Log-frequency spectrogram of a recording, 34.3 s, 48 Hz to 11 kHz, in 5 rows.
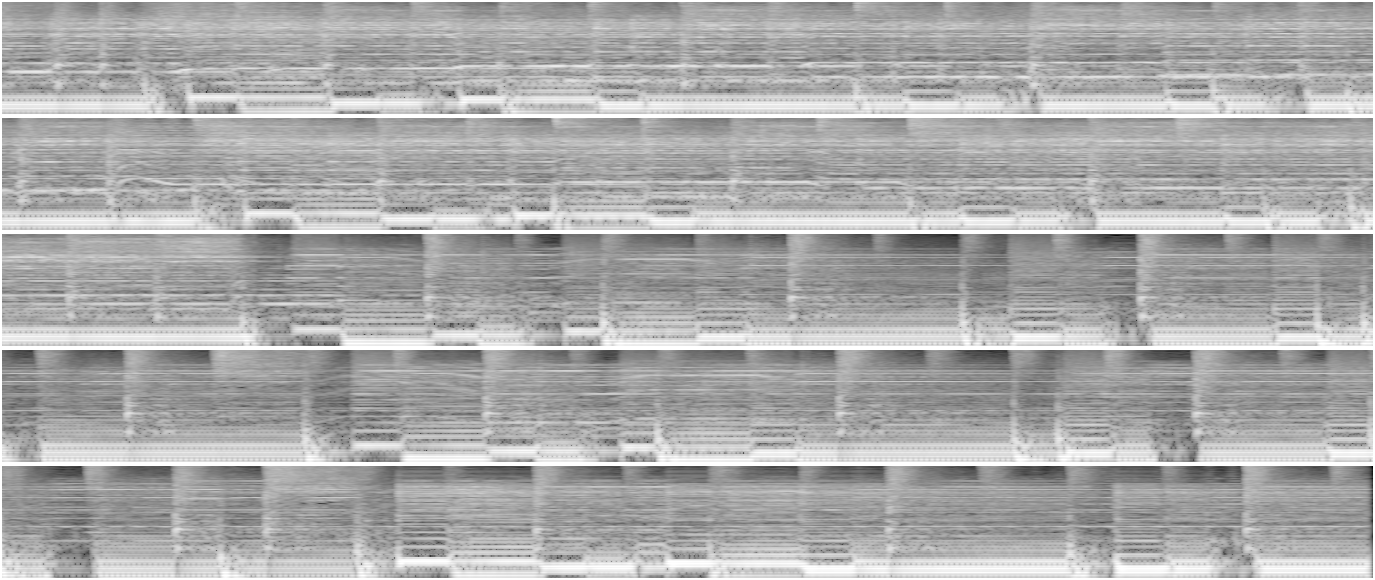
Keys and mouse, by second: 4.1 ctrl+z, 4.9 b, 5.9-7.2 drag, 6.5 e, 8.4 e, 10.2-11.9 drag, 11.0 b, 12.5 e, 15.1-16.8 drag, 15.9 b, 18.2 Tab, 18.8 middle click, 19.1 z, 20.5-22.4 middle drag, 22.6-25.2 middle drag, 22.9 Tab, 25.2-30.2 drag, 31.9-33.1 middle drag, 34.1-34.2 drag.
